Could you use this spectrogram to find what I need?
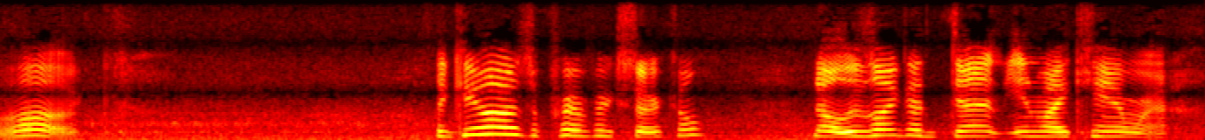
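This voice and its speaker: A woman mumbles at a moderate pace and a high pitch, her intonation fairly even. Long, frequent pauses break up her speech over noticeable background noise. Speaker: vlogger. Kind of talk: casual vlog chat.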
